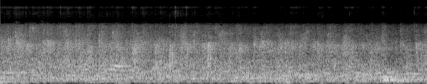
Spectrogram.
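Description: Steady chatter of many students' voices talking at once, with no single voice standing out.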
